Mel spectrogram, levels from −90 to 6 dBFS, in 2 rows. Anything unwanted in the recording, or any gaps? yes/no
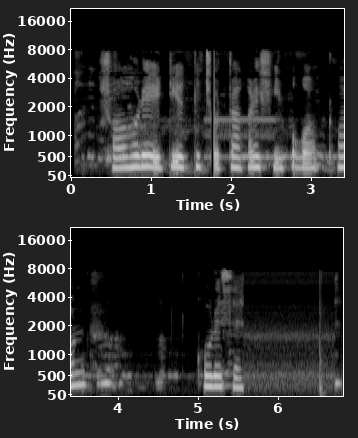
yes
